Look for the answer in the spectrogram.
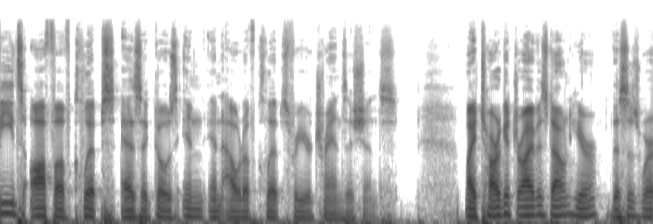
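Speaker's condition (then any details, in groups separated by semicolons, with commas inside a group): No condition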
